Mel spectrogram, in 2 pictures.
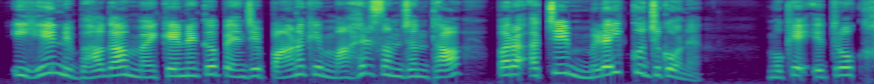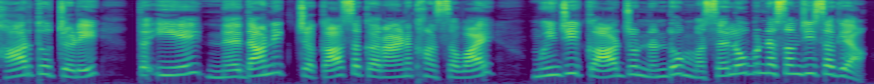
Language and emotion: Sindhi, angry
